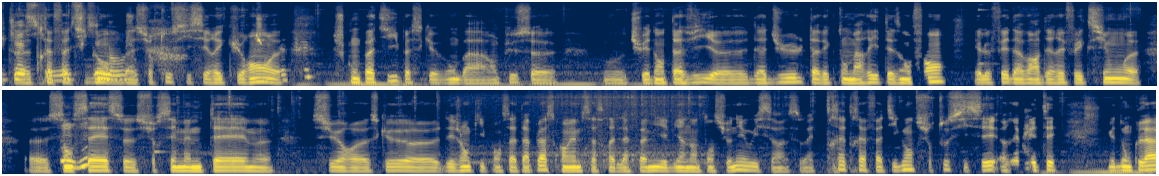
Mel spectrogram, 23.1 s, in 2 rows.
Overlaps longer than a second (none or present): present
